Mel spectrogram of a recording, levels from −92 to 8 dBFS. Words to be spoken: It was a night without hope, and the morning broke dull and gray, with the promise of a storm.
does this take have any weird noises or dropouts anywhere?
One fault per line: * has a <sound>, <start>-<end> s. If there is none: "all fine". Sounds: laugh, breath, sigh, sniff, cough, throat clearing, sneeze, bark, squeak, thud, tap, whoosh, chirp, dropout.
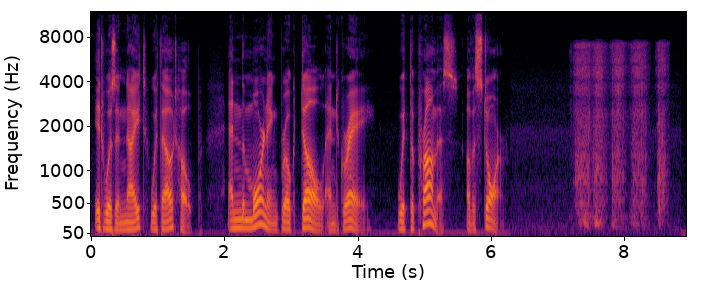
* has a sniff, 7.2-8.7 s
